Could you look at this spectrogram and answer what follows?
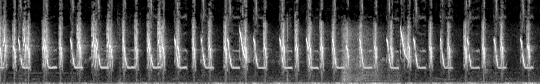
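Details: Tailorbird lure call (prenjak lumut) played to attract birds: fast, piercing chirps sweeping down to a flat low ending, strung together in a rapid, even series.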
